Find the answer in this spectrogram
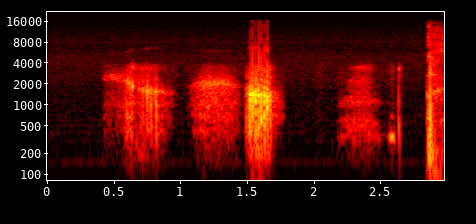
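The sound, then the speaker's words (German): A child's voice makes a string of short, breathy grunting and snorting bursts imitating a piglet, about six uneven puffs with one louder, harsher snort in the middle and no words spoken. “Dann hätte ich jetzt gerne, dass du mal grunzt wie ein kleines Schweinchen.”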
